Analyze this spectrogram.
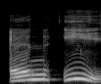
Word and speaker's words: Helene: 이렇게 60명 이상의 사망자가 나오는 그런 허리케인인데 영어로는 Helene. There's an extra E in there. 그럼 헬렌이 아니라 헬린 It's 이렇게 Helene, 발음하는군요. yes, as the name. The emphasis is on the second syllable as opposed to Helen.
